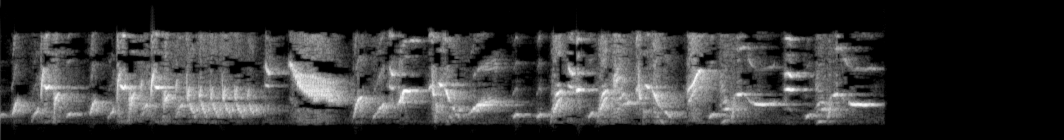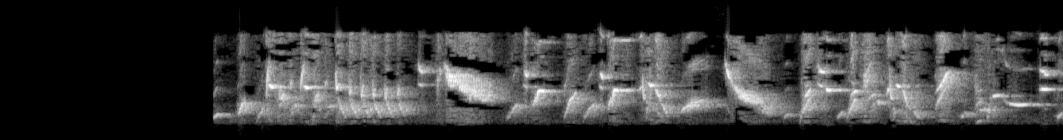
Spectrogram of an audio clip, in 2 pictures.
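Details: European goldfinch singing a training song for cage birds, two long bouts of rapid, bubbling twitters and buzzy trilled notes split by a two-second silence.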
